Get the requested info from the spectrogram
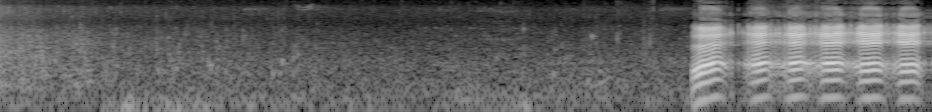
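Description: Faint water sloshing as a retriever swims out across a pond. About three and a half seconds in, a loud, rapid run of about six pitched, voice-like calls lasts about a second.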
